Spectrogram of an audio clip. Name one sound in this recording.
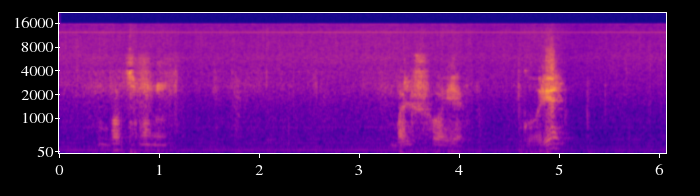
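A man speaks in short, calm phrases nearby.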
